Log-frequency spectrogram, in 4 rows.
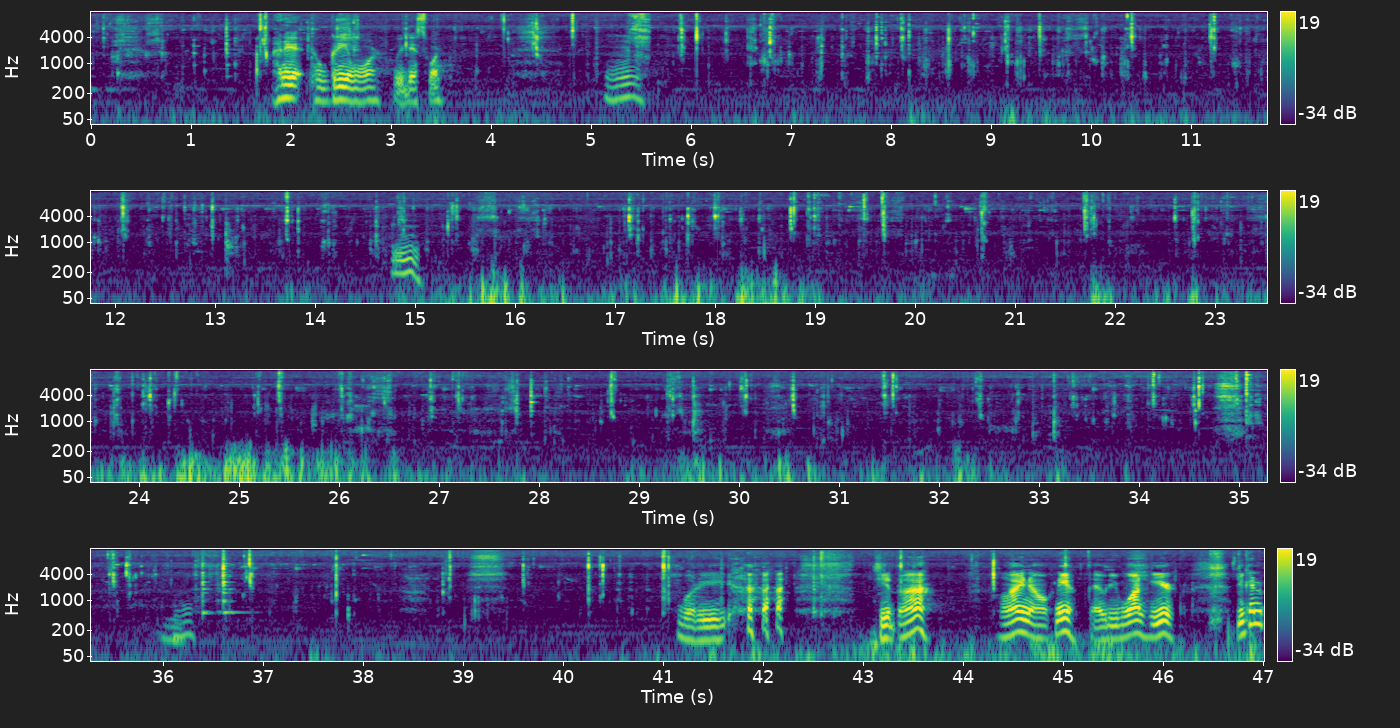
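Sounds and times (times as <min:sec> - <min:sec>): chewing sounds: 0:00.0 - 0:47.0
chopsticks clicking: 0:34.6 - 0:37.0.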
